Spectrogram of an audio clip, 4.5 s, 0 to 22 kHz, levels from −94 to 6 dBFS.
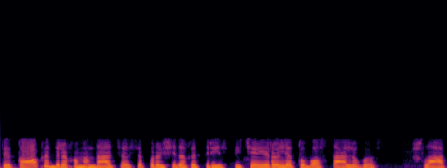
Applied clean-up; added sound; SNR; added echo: none; none; none; none.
